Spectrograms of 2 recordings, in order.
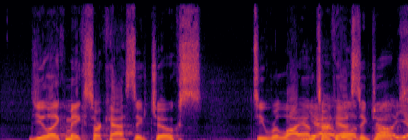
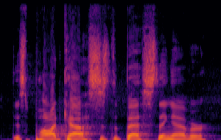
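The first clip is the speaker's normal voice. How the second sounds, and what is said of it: Sarcastic tone. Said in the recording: “You could totally tell I'm being sarcastic here. ... 100% sarcasm.”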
